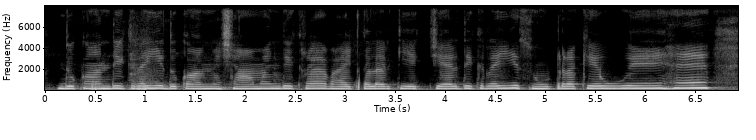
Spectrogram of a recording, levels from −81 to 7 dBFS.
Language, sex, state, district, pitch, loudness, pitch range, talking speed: Hindi, female, Bihar, Lakhisarai, 215 Hz, -14 LUFS, 205-225 Hz, 190 wpm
